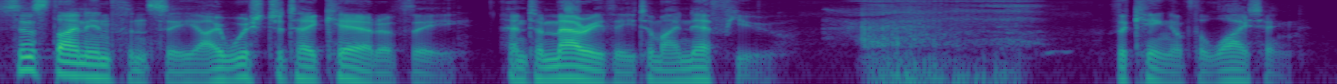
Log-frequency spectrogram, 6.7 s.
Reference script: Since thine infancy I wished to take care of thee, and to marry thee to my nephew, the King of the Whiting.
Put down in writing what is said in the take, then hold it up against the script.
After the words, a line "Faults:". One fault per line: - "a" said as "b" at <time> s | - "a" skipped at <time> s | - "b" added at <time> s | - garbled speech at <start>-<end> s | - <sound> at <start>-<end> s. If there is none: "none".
Since thine infancy I wished to take care of thee, and to marry thee to my nephew, the King of the Whiting.
Faults:
- breath at 4.1-5.4 s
